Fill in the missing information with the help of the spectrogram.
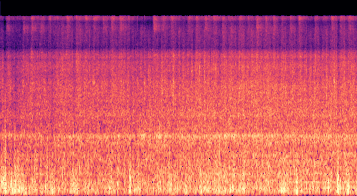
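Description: Moving passenger express train heard from its open coach doorway: steady running noise of the wheels on the rails, with light clicking as they pass over the track.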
